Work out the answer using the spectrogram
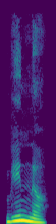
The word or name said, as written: ಭಿನ್ನ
